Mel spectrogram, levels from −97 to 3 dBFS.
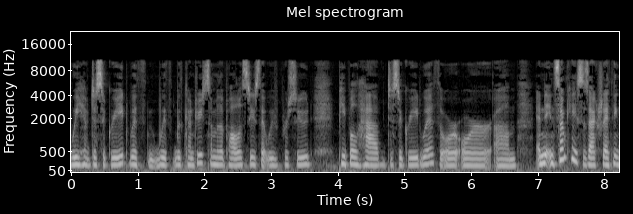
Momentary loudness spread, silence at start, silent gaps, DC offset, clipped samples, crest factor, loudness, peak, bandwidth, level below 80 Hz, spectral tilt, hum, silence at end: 8 LU; 0 s; none; under 0.1%; under 0.1%; 20 dB; -30 LUFS; -12 dBFS; 11 kHz; -56 dBFS; -4.5 dB/octave; none; 0 s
